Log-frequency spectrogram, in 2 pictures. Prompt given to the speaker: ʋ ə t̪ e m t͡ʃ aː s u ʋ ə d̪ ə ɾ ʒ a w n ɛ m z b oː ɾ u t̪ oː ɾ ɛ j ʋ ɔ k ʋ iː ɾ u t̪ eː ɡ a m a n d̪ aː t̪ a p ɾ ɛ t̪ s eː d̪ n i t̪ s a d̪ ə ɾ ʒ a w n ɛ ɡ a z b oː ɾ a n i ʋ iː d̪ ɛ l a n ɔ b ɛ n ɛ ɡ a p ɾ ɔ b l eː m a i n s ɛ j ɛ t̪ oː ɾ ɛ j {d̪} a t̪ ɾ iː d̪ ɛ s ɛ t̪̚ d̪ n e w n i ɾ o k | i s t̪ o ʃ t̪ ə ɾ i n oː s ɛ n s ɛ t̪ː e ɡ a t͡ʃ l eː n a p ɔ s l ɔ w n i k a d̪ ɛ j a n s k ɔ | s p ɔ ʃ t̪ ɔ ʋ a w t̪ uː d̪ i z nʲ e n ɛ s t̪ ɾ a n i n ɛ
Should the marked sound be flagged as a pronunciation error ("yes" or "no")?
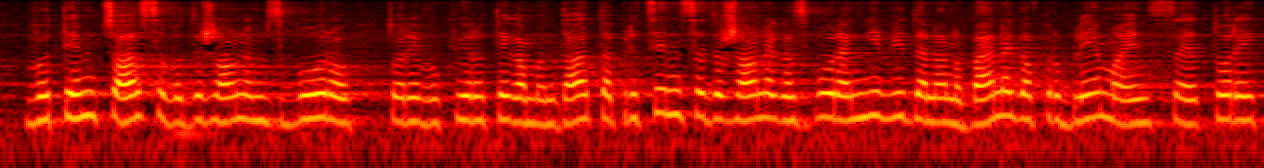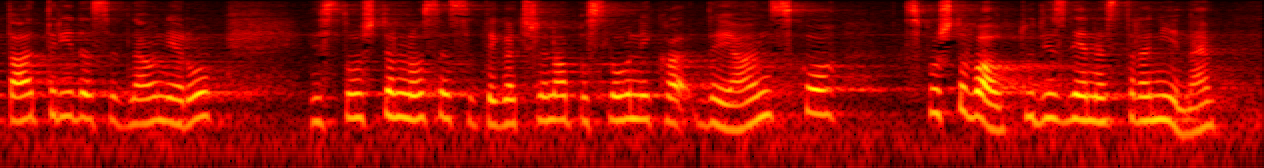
yes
